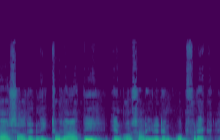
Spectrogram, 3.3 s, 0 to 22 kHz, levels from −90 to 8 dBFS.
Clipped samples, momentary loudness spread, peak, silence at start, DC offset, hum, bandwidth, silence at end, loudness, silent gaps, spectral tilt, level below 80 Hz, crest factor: under 0.1%; 7 LU; -20 dBFS; 0 s; under 0.1%; none; 15.5 kHz; 0.25 s; -35 LUFS; none; -7 dB/octave; -76 dBFS; 14 dB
